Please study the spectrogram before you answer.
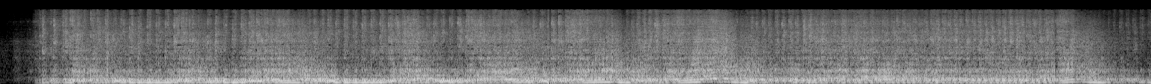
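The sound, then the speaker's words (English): A car engine revs lightly with a few short throttle taps that stay under 3,000 rpm, rising briefly in pitch over a steady, loud engine drone. “the revs we just heard were under 3,000. Yeah, yeah. He was just tapping it, just a little tap. Yeah. All right. Let's hear it again.”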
